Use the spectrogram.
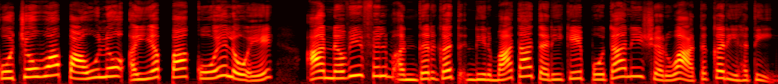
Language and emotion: Gujarati, neutral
